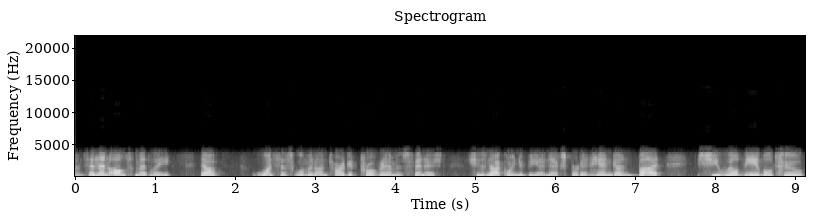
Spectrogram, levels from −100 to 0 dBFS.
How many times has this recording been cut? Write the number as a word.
zero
